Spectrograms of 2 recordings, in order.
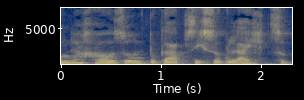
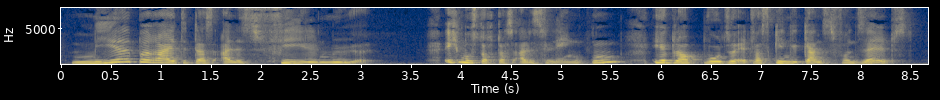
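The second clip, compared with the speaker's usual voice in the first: loud, raised-pitch indignant ghost; offended; 5 semitones higher, 11 dB louder than usual. A narrator's reading. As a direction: protest loudly, thoroughly affronted. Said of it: "entgegnete das Gespenst beleidigt". (laut und beleidigt)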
